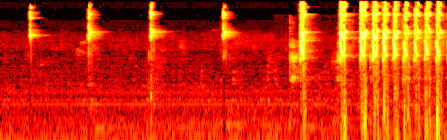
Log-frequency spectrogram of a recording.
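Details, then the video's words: Lovebird singing a ngetik ngekek prompting song: four separate high sharp chirps about a second apart, then a fast run of loud, rapidly repeated chattering notes at the end. "kicau lovebird pancingan lovebird ngetik ngekek"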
